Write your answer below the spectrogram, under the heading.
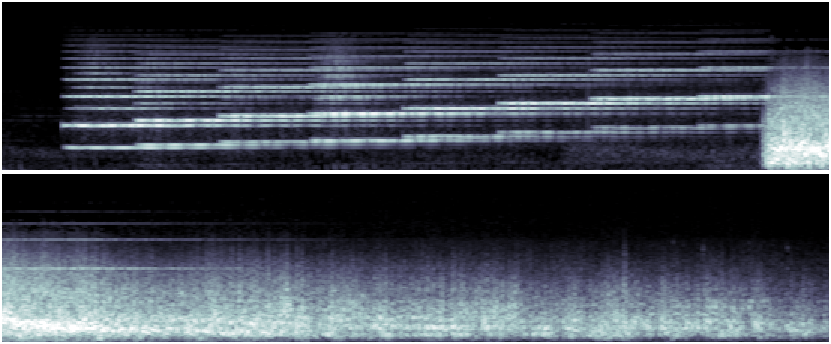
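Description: A few seconds of sustained, gliding musical tones give way to a sudden loud thunder crash, followed by steady, heavy storm rumbling and rain-like hiss through to the end.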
